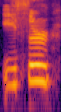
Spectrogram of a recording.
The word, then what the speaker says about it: Aether: and you can choose ether it's supposed to be aether but they pronounce the ether and he's the blight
